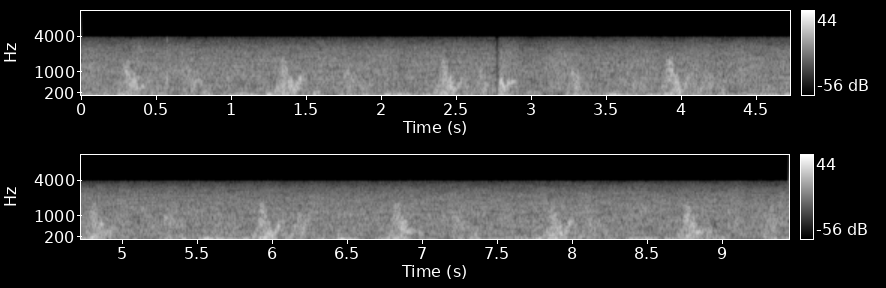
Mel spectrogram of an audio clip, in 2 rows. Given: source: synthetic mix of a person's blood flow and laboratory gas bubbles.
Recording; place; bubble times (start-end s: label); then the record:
Doppler ultrasound of blood flow; precordium
0.33-0.35 s: bubbles
0.38-0.70 s: bubbles
3.65-3.82 s: bubbles
8.87-9.13 s: bubbles
From the record:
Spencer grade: 2 (many but less than half of the cardiac periods contain bubble signals, singularly or in groups); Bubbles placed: anywhere in the cardiac cycle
